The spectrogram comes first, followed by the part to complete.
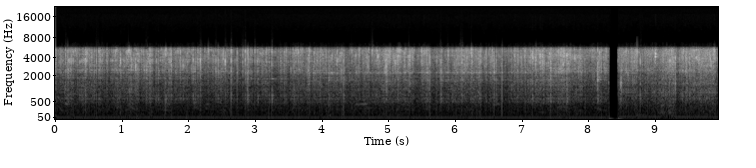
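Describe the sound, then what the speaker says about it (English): Oxtails frying in hot oil, a continuous, dense crackling sizzle at close range with a brief dropout near the end. "The oil's been heating it up in there. Now I'm placing the oxtails in."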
